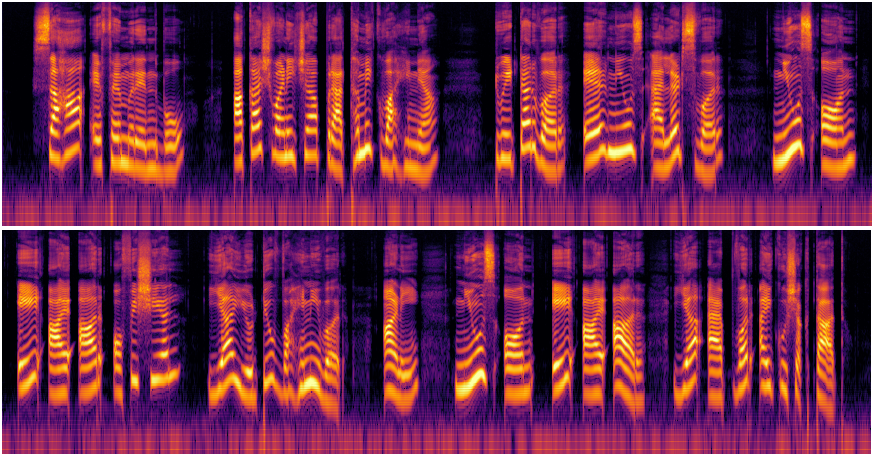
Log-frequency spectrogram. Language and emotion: Marathi, neutral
